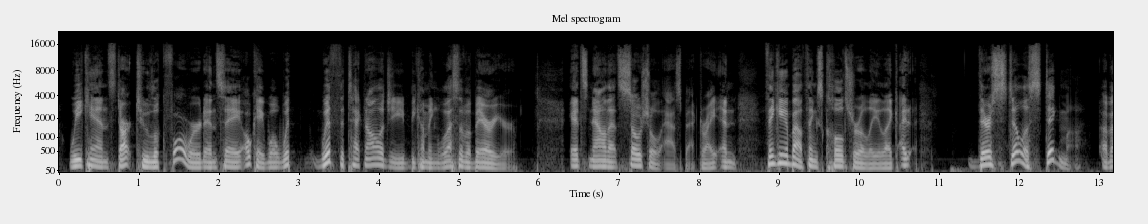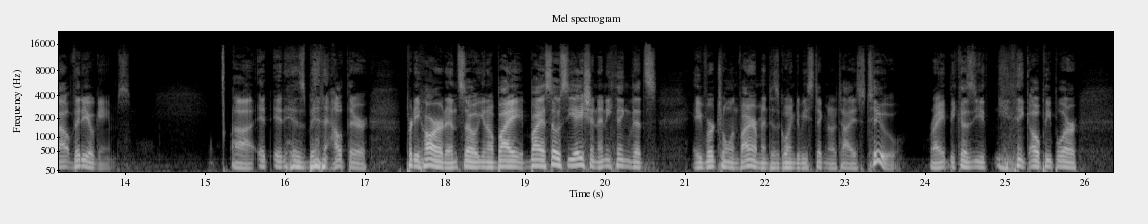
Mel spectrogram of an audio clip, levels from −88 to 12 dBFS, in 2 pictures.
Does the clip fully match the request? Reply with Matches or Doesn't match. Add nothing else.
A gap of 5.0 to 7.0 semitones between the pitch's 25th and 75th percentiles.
Doesn't match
